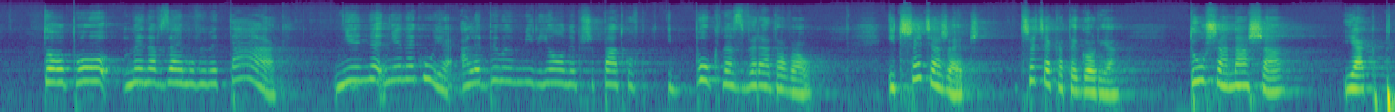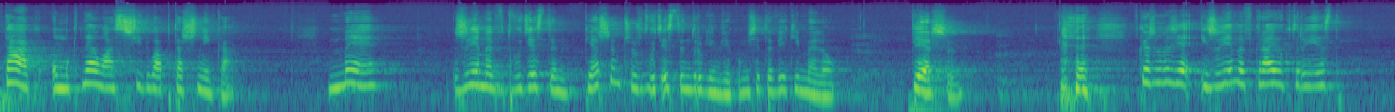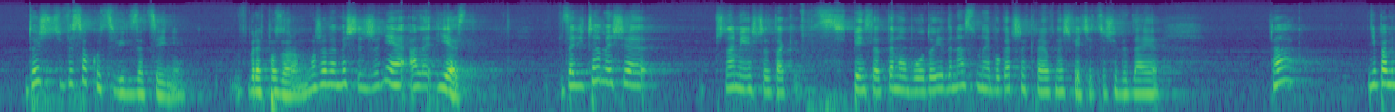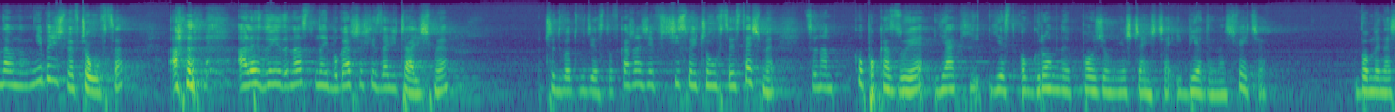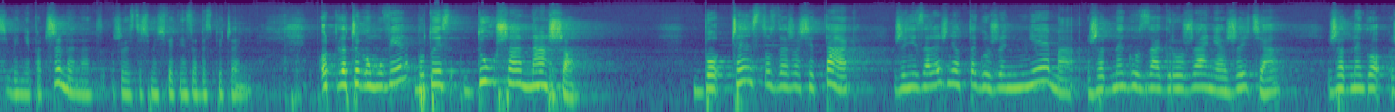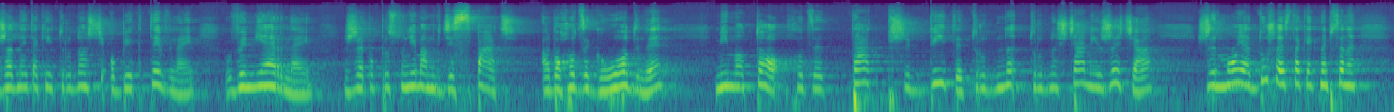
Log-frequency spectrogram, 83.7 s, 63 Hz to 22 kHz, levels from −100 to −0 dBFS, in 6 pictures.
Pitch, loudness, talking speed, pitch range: 225 Hz, -26 LUFS, 130 wpm, 190-275 Hz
